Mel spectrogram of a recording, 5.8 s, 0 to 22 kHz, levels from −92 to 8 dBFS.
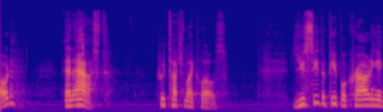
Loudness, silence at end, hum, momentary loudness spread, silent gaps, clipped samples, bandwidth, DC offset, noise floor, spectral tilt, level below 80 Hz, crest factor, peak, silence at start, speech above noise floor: -31 LUFS; 0 s; none; 17 LU; none; under 0.1%; 16 kHz; under 0.1%; -70 dBFS; -4.5 dB/octave; -80 dBFS; 24 dB; -8 dBFS; 0 s; 39 dB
